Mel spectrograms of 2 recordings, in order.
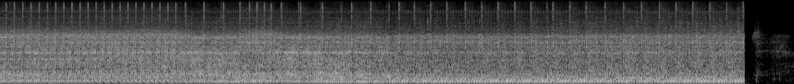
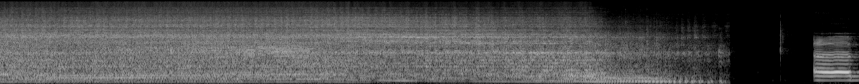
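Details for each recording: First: Suzuki Street Magic 50cc moped fitted with a 125cc two-stroke Gilera Runner engine: crisp, rapid, even buzz at a slightly high tickover, no misses; carburettor and ignition not yet set up, engine healthy. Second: Gilera Runner 125cc two-stroke freshly swapped into a Suzuki Street Magic, just started on the first kick. Fast, buzzy note far above normal tickover, then winds down. Idle is set far too high; the carburettor and ignition are not yet set up.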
